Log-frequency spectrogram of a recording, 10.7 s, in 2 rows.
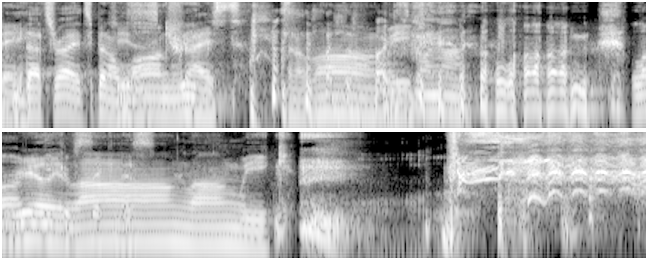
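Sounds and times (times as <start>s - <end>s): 
speech: 0.0s - 8.4s
laughter: 2.0s - 5.4s, 9.0s - 10.7s
big long burp: 7.8s - 9.3s.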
